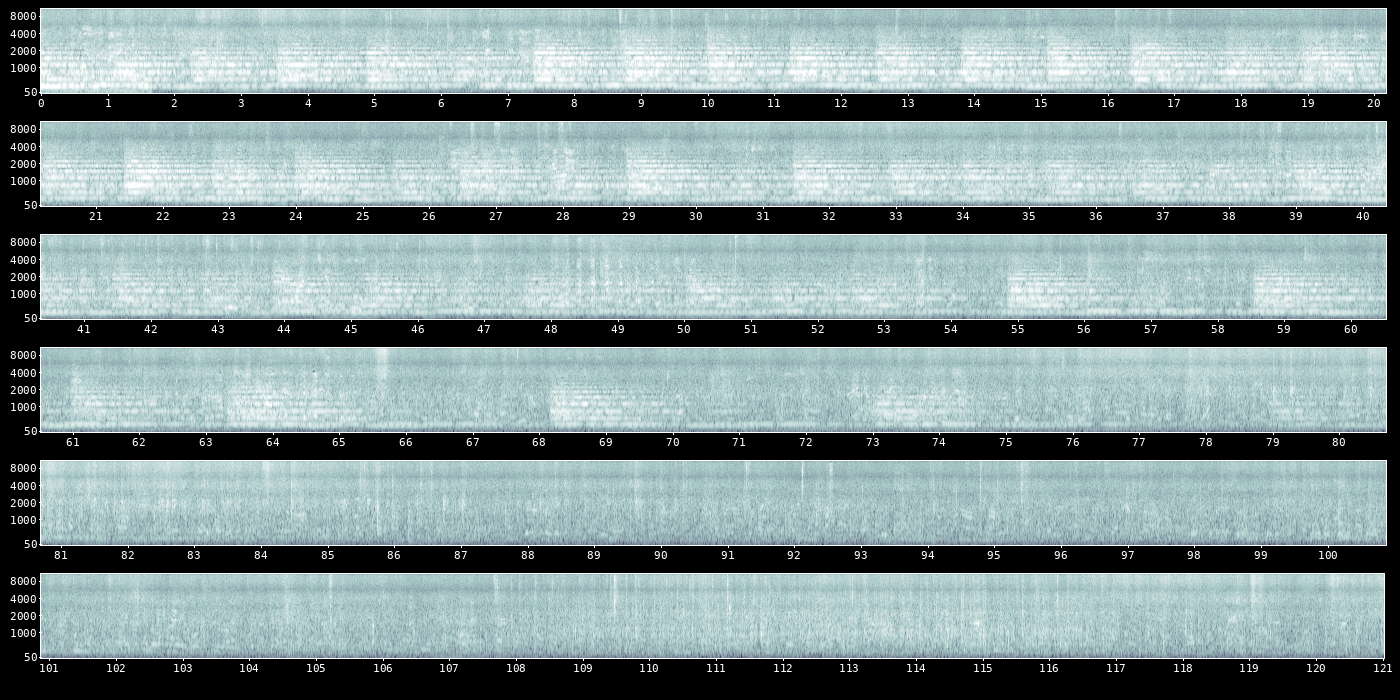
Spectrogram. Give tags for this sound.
field-recording; bells; crowd; binaural; churchbell; market

